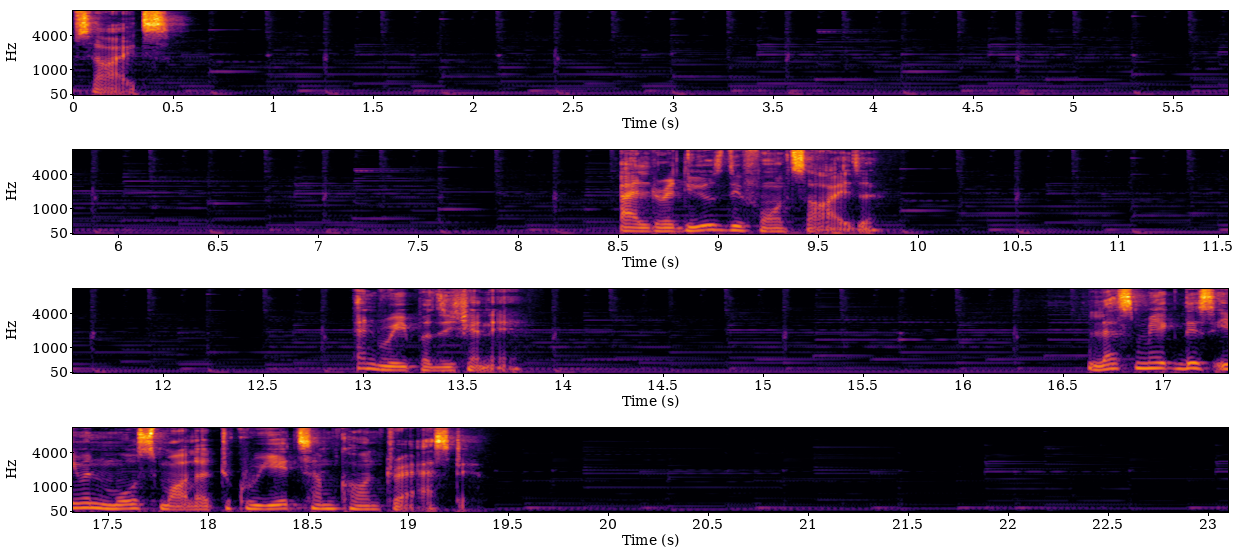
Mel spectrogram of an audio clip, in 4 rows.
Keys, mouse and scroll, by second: 0.0-4.9 typing, 3.2 Right, 6.4 shift+Down, 6.4-8.1 drag, 8.1 ctrl+a, 9.4 click, 9.6-10.4 typing, 10.5 Return, 12.1-21.1 drag, 21.7 click, 22.1 click.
